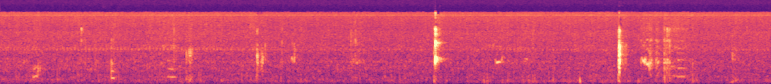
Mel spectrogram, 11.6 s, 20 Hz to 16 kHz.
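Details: Soft, abrupt little catches repeating about 20 a minute in a quiet room; hiccups.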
